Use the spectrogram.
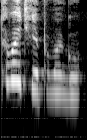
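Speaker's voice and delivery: put-on high, light girlish voice; helpful girl. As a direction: offer help in a high little voice. Girl offers help.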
